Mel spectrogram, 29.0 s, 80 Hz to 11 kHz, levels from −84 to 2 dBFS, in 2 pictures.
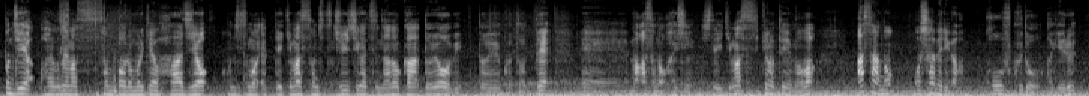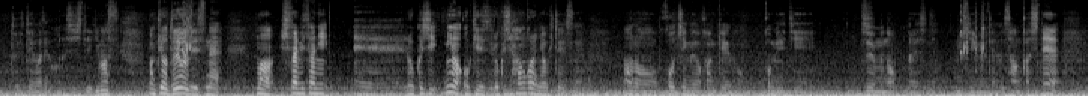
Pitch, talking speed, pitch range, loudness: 90 Hz, 370 characters per minute, 80-105 Hz, -23 LUFS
